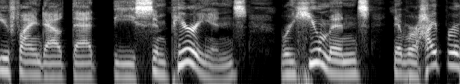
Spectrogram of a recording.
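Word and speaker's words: Semperians: the world of the Simperians, right? Now, it's spelt like Semperfi, S-E-M-P, but the way they pronounce it, it sounds like S-I-M-P, the Simperians, okay? Simperians. And that's how they say it.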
